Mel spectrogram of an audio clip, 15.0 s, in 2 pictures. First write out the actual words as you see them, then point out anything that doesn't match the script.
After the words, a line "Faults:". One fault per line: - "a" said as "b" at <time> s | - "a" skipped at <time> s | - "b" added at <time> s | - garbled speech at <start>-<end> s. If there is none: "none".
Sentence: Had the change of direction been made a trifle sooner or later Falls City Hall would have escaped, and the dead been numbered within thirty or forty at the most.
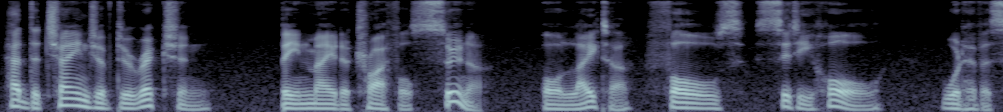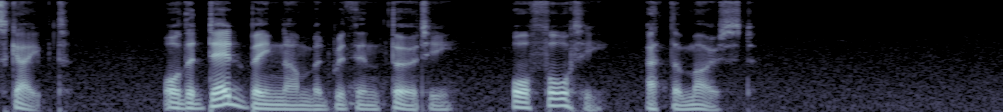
Had the change of direction been made a trifle sooner or later Falls City Hall would have escaped, or the dead been numbered within thirty or forty at the most.
Faults:
- "and" said as "or" at 8.7 s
